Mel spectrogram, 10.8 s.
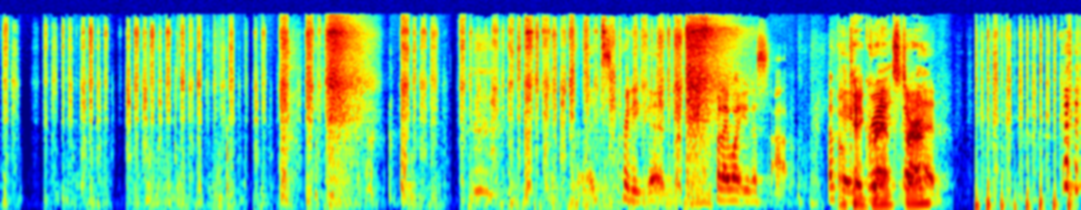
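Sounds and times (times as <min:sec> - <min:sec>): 
person imitating a dog sniffing an ear: 0:00.0 - 0:07.6, 0:09.8 - 0:10.7
speech: 0:05.9 - 0:09.5.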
